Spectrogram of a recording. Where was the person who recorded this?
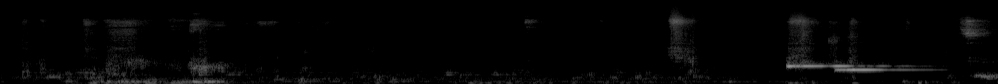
in an elevator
